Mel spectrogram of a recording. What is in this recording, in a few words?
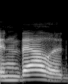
"invalid", female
